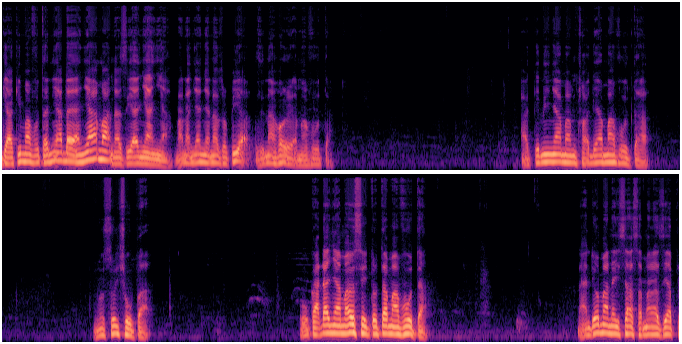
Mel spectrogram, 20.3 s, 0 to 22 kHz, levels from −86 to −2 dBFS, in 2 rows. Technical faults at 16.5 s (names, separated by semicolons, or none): none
